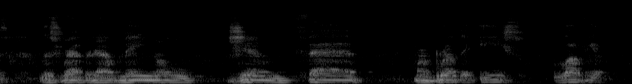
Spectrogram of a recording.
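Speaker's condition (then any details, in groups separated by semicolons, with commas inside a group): No condition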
